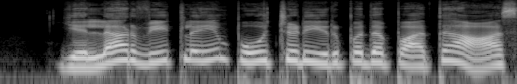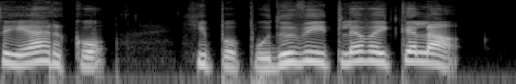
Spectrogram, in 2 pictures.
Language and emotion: Tamil, happy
